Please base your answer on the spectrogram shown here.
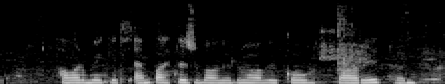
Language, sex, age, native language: Icelandic, other, 13, Icelandic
